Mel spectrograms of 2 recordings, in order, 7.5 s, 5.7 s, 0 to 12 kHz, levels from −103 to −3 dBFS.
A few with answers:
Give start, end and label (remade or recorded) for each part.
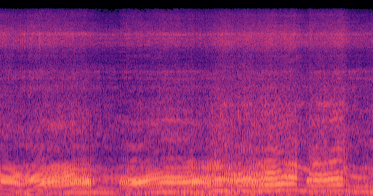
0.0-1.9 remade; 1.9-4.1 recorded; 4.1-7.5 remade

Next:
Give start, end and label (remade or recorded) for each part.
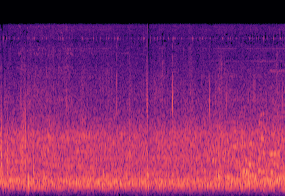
0.0-5.7 recorded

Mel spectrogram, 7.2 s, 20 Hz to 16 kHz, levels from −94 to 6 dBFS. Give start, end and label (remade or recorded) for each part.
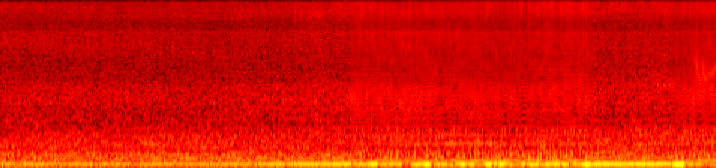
0.0-3.5 recorded; 3.5-5.9 remade; 5.9-6.7 recorded; 6.7-7.2 remade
